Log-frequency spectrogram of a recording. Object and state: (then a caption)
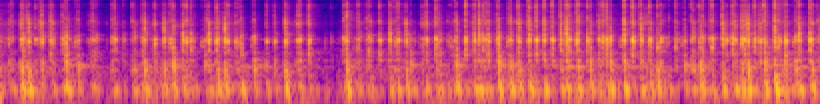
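Plastic mechanical keyboard. Fingertips of both hands type rapidly on a full-size ASUS ROG Claymore Core plastic mechanical keyboard with plastic keycaps on Cherry MX Red switches, a metal plate, a hollow case and RGB backlight. Dense, quick clacking keystrokes run throughout with a brief pause near the middle, each tap short and dry with little ring.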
